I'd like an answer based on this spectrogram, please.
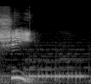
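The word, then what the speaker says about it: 四: The number 4 can be pronounced she.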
